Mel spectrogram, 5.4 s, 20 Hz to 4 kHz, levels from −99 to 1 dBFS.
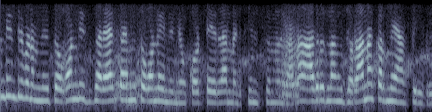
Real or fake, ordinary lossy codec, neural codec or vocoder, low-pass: real; none; none; 3.6 kHz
